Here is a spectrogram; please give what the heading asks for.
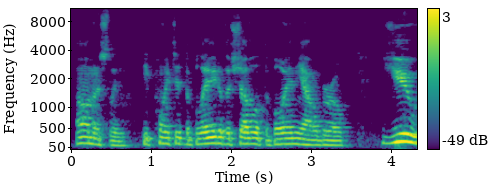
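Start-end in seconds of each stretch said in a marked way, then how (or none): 3.9-4.3 much louder menacing bellow. A narrator's reading. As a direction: bellow at the boy. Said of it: "he bellowed".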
